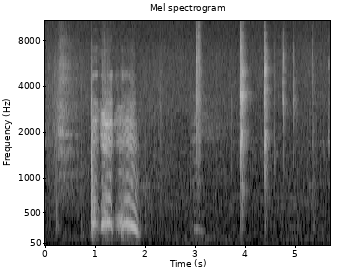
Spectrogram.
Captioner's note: Marcia clears throat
